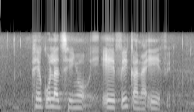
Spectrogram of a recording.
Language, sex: Tswana, female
